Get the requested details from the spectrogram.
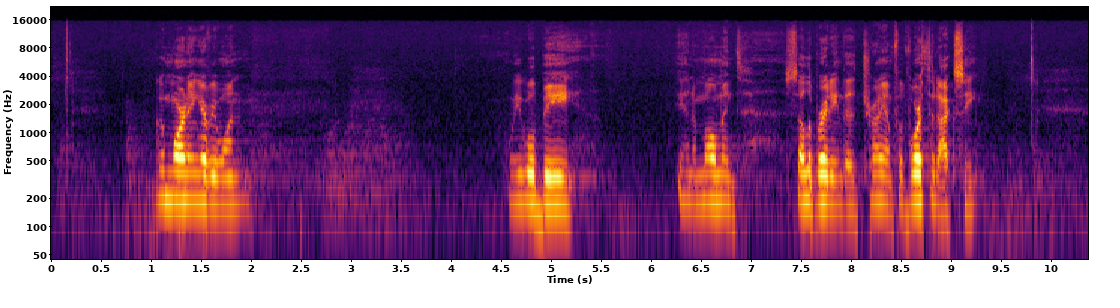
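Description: An elderly man chants loudly in a resonant hall, heard through a microphone.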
